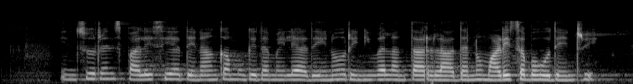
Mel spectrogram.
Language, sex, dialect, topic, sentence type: Kannada, female, Northeastern, banking, question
